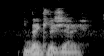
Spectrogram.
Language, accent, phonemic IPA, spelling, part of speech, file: English, Southern England, /ˈnɛɡlɪʒeɪ/, négligée, adjective / noun, LL-Q1860 (eng)-négligée.wav
- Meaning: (adjective) 1. Carelessly or unceremoniously dressed 2. In the style of a negligee; revealing, titillating; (noun) A woman's lightweight gown of the eighteenth century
